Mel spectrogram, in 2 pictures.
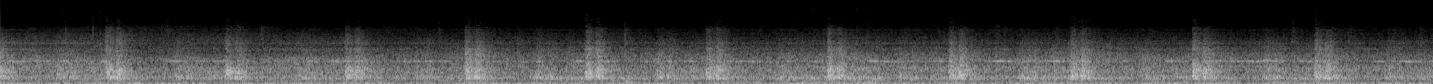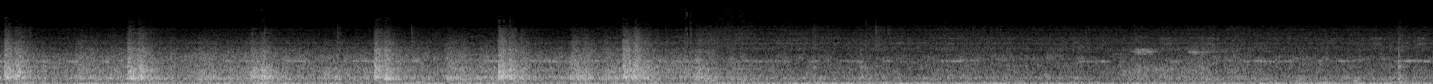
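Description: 201 series electric train running, heard from inside the driver's cab: its wheels clack over rail joints at a steady pace, about one clack every 1.2 seconds, over a steady rumble and a faint high steady hum. The clacks stop about three quarters of the way through, leaving only the smooth running noise.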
